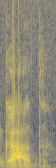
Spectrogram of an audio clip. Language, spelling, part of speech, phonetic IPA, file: Polish, gad, noun, [ɡat], Pl-gad.ogg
